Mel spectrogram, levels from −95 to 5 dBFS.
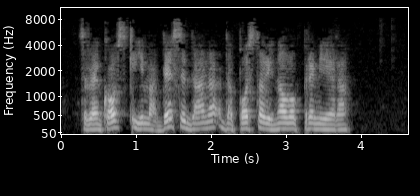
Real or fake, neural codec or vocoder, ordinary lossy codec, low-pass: real; none; MP3, 32 kbps; 9.9 kHz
